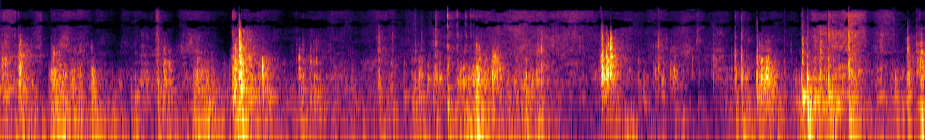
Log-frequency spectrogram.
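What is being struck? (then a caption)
Glossy paper magazine page. An open glossy paper magazine lies flat on a desk as a page is turned, then a wooden stick, held by a hand with long nails, scratches and traces over a printed text page. Dry, papery scratching and soft brushing strokes run throughout, punctuated by brief, sharper bright rasps.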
